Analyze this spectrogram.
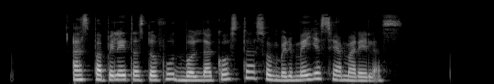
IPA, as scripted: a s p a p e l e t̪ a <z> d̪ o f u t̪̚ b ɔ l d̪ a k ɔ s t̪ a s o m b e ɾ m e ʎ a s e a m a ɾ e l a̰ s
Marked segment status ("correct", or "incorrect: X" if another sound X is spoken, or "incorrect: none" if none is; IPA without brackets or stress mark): correct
